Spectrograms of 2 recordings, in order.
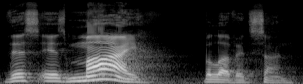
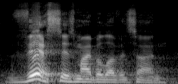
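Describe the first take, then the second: First: Preacher showing fathers how to stress my. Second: This hit hard and loud at the start; preacher showing fathers how to stress This. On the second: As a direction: land firmly on the word This. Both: Shown as a demonstration. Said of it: "So emphasize all of those".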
